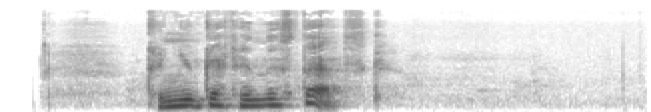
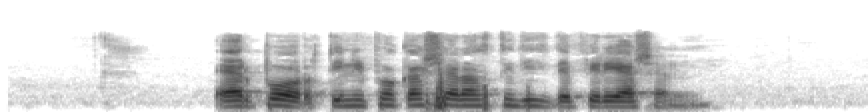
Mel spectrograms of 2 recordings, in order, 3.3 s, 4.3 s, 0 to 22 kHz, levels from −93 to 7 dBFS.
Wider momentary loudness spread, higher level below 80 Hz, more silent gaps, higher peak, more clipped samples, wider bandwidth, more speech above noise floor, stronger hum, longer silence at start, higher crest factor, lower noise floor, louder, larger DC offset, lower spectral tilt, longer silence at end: first, 22 LU vs 10 LU; second, -76 dBFS vs -58 dBFS; neither; second, -10 dBFS vs -2 dBFS; neither; first, 15.5 kHz vs 7.8 kHz; second, 38 dB vs 51 dB; neither; second, 0.2 s vs 1.1 s; about the same, 22 dB vs 18 dB; second, -66 dBFS vs -70 dBFS; second, -29 LUFS vs -19 LUFS; neither; about the same, -5.5 dB/octave vs -5.5 dB/octave; first, 1.35 s vs 0.9 s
